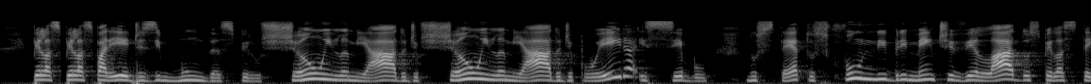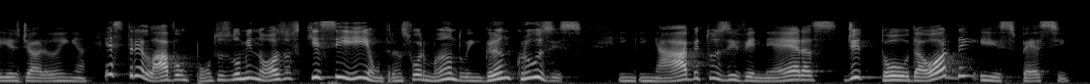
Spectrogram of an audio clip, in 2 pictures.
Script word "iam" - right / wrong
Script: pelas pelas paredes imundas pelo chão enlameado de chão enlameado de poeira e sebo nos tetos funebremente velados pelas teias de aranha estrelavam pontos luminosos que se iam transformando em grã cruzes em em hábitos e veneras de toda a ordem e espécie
right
